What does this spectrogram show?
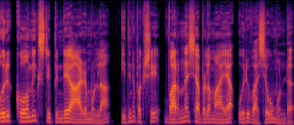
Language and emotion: Malayalam, neutral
